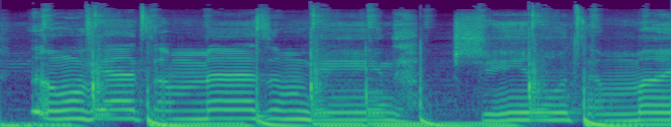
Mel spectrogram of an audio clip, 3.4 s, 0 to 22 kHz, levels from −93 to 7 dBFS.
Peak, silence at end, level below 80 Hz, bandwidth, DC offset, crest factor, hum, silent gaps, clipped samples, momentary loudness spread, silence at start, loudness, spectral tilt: -4 dBFS; 0 s; -26 dBFS; over 20 kHz; under 0.1%; 16 dB; none; none; under 0.1%; 2 LU; 0 s; -20 LUFS; -4 dB/octave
